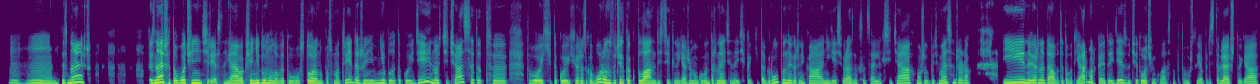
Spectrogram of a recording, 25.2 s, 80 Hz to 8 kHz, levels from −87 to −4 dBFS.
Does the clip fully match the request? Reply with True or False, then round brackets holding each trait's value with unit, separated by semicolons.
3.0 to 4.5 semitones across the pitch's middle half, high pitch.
False (2.5 semitones; 210 Hz)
